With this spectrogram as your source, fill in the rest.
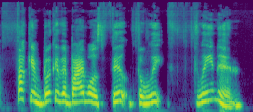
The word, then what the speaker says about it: Philemon: book of the Bible is flemen it's literally like two pages go read it it's good okay that's not our book of the Bible yes it is what is it called Philemon it's spelled uh p-h-i-l-e-m-o-n I believe why in the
